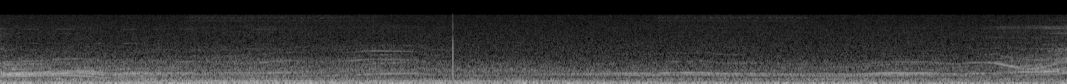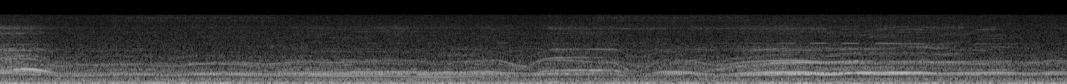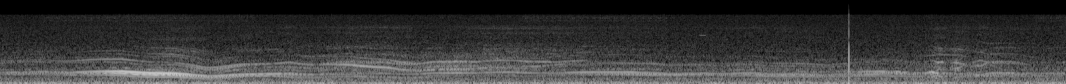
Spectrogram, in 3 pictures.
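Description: FPV drone's electric motors whining in flight, the pitch wavering up and down as the throttle changes. There are several louder swells, the biggest about three-quarters of the way through with a sharp dip in pitch.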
